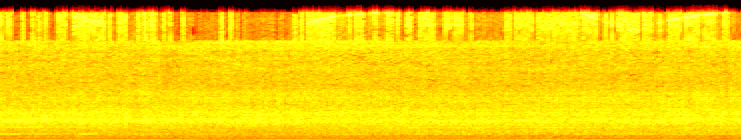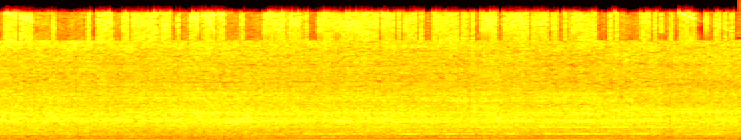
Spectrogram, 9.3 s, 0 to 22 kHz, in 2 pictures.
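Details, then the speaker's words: Nissan Skyline R34 idling smoothly and evenly, not yet warmed up, after misfire from water-soaked spark plugs and coil packs was fixed by cleaning; no misfires or motorcycle-like stumble, all cylinders firing cleanly; normal idle. "for the car is really nice uh good i haven't hear any uh misfires usually when you turn it on it will sound like a kind of like a motorcycle"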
